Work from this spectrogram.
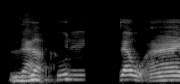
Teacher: Jangan sampai kayak zal dia. Jangan terlalu lemah. Kalau lemah dia jadinya kayak huruf zal. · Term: huruf zai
